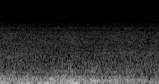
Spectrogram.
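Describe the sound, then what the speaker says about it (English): A deep, rumbling roll of thunder, loud and continuous, with a low heavy texture and no voices. "Got thunder and lightning happening as I speak"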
